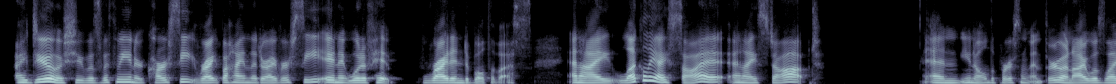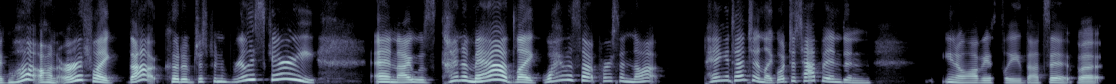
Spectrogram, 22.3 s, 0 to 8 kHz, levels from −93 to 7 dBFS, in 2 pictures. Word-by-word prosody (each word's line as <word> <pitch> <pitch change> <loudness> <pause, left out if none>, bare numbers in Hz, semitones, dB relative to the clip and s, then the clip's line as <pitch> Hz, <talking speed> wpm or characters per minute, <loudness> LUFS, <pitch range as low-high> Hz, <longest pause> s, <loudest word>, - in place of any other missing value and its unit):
I 210 0 0
do, 240 +2 +5
she 195 +1 -7
was 190 0 -6
with 205 +2 -7
me 235 0 +1
in 230 - -1
her 185 - -5
car 200 +3 -2
seat 230 +2 -5
right 185 +3 +3
behind 205 -1 -1
the 190 - -3
driver's 185 +3 -2
seat, 230 +3 -4
and 210 -2 +2
it 200 - -2
would've 195 0 +1
hit 195 -2 0 0.3
right 185 +1 +5
into 175 -2 0
both 155 -2 -5
of - - -12
us, - - -10 0.4
and 205 0 +1
I 180 -2 +2
luckily, 330 - +2
I 220 - +4
saw 205 +5 -1
it 230 -1 +1
and 205 -2 -4
I 180 -1 -1
stopped. 195 +6 -2 1.0
And, 180 -2 -3
you 195 - -4
know, 170 -2 -4
the 185 - -10
person 185 +1 -8
went - - -10
through 210 +3 +1
and 175 -4 +1
I 170 +2 +3
was 180 0 -2
like, 180 0 -1
"What 380 - +2
on 215 -2 +1
earth? 420 +1 +3
Like, - - +4
that 455 - +5
could 270 -2 +2
have 245 -3 0
just 275 +4 -8
been 275 -4 -4
really 365 - +2
scary." 445 - +2 0.6
And 250 -4 +3
I 220 +1 +4
was 225 -1 -5
kinda 365 +3 -1
mad, 360 - +6
like, 220 -4 +3
"Why 285 +9 -3
was 425 -2 -3
that 365 -3 0
person 325 -4 -7
not 260 +5 -4 0.4
paying 335 +5 -5
attention? 385 -3 -2
Like, 200 -4 -4
what 255 +5 -4
just 335 -1 -8
happened?" 300 -9 -1
And, 180 -4 -10 0.7
you 240 -3 -6
know, 195 -2 -3
obviously, 190 -3 -5
that's 175 +3 -8
it, 195 -5 -2
but 160 - -2
210 Hz, 210 wpm, -23 LUFS, 185-275 Hz, 1.0 s, mad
